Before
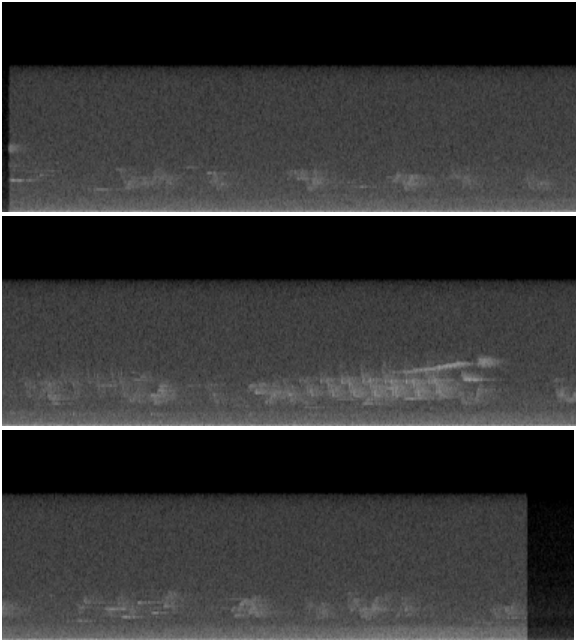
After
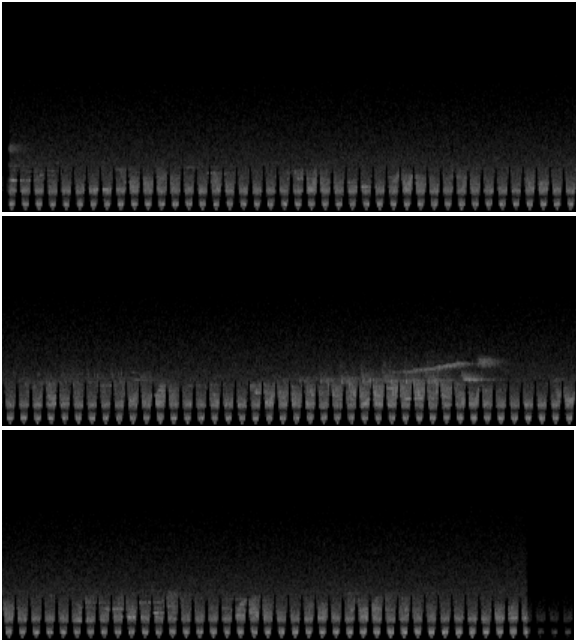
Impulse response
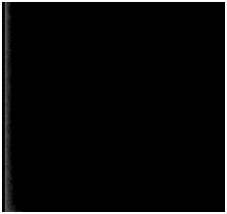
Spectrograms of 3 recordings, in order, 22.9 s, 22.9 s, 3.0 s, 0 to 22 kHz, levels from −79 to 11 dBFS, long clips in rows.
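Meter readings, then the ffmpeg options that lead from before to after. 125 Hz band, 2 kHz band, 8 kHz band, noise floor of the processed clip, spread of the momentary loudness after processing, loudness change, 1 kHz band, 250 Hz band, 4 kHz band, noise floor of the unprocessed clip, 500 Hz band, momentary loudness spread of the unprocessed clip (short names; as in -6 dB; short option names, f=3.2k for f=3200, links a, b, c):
under -40 dB, -2.0 dB, -16.0 dB, -60 dBFS, 5 LU, -8.5 dB, -1.0 dB, under -25 dB, -8.5 dB, -34 dBFS, -15.0 dB, 6 LU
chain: -filter_complex "[0:a]asplit=3[a][b][c];[a]bandpass=f=300:t=q:w=8,volume=0dB[d];[b]bandpass=f=870:t=q:w=8,volume=-6dB[e];[c]bandpass=f=2.24k:t=q:w=8,volume=-9dB[f];[d][e][f]amix=inputs=3:normalize=0,asplit=2[g][h];[1:a]atrim=start_sample=2205,afade=t=out:st=0.13:d=0.01,atrim=end_sample=6174[i];[h][i]afir=irnorm=-1:irlink=0,volume=1dB[j];[g][j]amix=inputs=2:normalize=0,afftfilt=real='re*gte(b*sr/1024,380*pow(4900/380,0.5+0.5*sin(2*PI*5.5*pts/sr)))':imag='im*gte(b*sr/1024,380*pow(4900/380,0.5+0.5*sin(2*PI*5.5*pts/sr)))':win_size=1024:overlap=0.75,volume=9.5dB"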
